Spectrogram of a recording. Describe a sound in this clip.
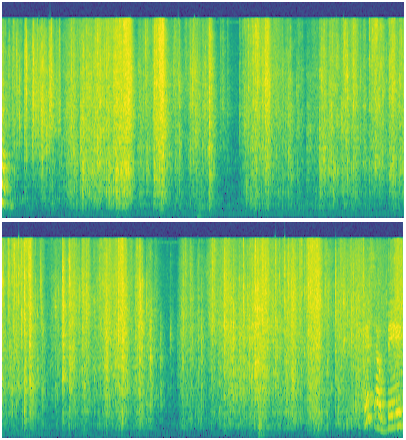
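Paper wrapping crinkles and tears as it is pulled open.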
